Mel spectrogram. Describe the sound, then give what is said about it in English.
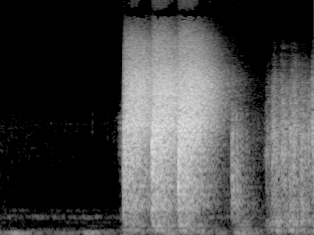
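Gunfire in an old radio drama: a few loud, harsh bursts with rough, noisy decays, following a quiet stretch. “I heard the shot.”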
